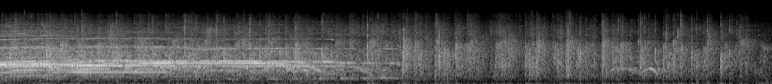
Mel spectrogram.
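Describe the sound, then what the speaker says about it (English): A live event audience applauds and cheers for a guest, with a loud crowd roar and voices early on that give way to steady, slightly thinner clapping. "Give it up for the one and only Michael Ealy"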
